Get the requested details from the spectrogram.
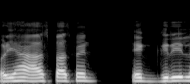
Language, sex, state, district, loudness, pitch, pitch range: Hindi, male, Jharkhand, Garhwa, -12 LUFS, 160 Hz, 150-170 Hz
